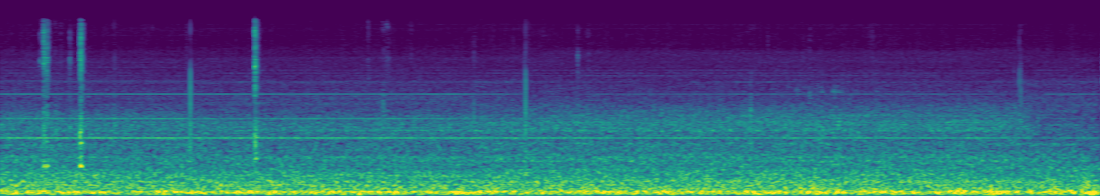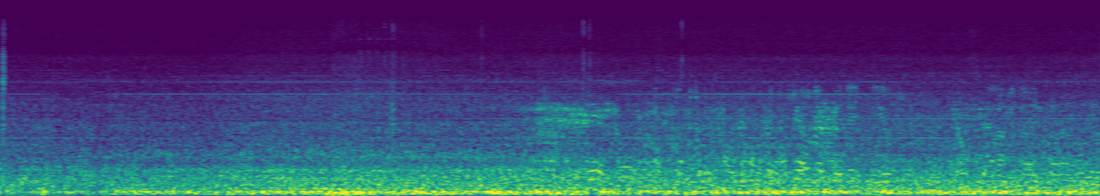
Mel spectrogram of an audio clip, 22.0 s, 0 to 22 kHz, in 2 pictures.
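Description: Flight-deck noise of a Boeing 747-400 freighter taxiing: a steady low rumble with a thin whine over it, and a few sharp switch-like clicks in the first seconds. About halfway through, a single click is followed by a dip in level as part of the whine stops.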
